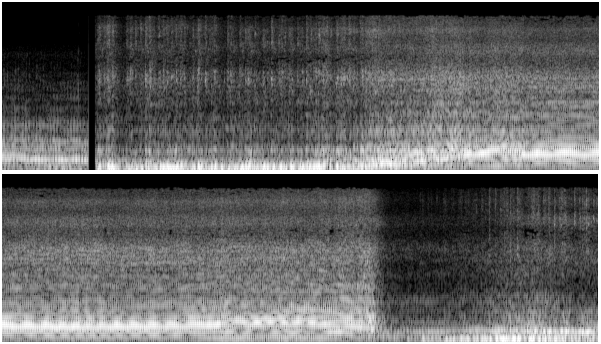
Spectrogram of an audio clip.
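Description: A car engine rumbles and revs loudly up close.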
